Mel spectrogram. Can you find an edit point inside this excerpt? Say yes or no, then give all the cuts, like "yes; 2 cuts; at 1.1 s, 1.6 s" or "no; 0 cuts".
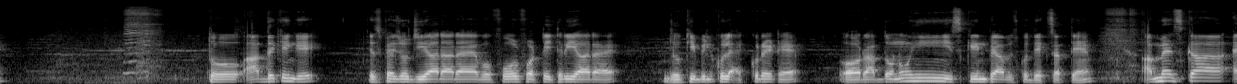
no; 0 cuts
